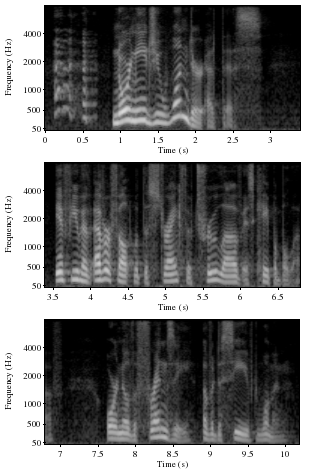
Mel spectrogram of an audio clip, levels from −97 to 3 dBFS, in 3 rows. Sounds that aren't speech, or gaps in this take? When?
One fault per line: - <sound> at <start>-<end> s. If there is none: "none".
- laugh at 0.1-0.7 s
